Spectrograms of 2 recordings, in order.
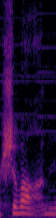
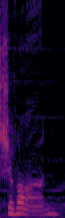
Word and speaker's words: Siobhan: out of America hallway SE Sean Shian or sioban it's pronounced Siobhan what a menacing name says here that she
